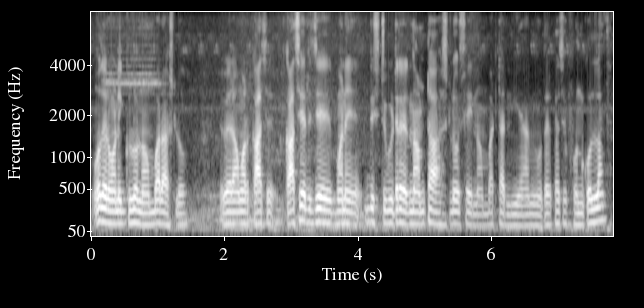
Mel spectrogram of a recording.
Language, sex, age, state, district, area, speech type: Bengali, male, 30-45, West Bengal, Cooch Behar, urban, spontaneous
